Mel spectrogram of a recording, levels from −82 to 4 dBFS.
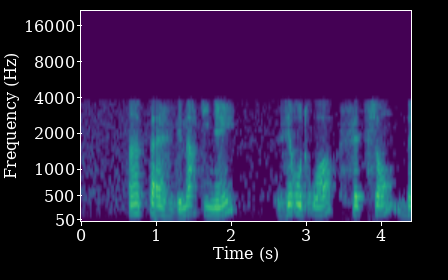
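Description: Throughout the recording, overdone noise removal is at work: a noise reducer set far too aggressively shuts off frequency bands that sit near its noise estimate, taking the quieter parts of the speech with them. The background drops and breaks up into twinkling specks.

Also present from start to finish is the Bluetooth CVSD headset codec. This one-bit, adaptive-step coder, whose sound fits a 64 kbps link, confines the speech to roughly 250 Hz to 3.7 kHz. The damage is plainly audible: loud high content overruns the step size and distorts, s sounds turn scratchy, and a granular hiss runs beneath the speech.

From 0.98 to 1.00 s there is unconcealed Bluetooth headset packet loss. A couple of short voice packets between headset and phone failed to arrive and were replaced by nothing, leaving about 15 ms of abrupt hole. The speech cuts out with hard, click-prone edges and returns briefly quieter.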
